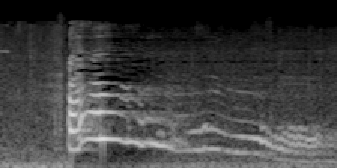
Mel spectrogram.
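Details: Pet Siberian Husky howling back while being called inside: a sudden loud onset, then a long drawn-out wail that slides downward and wavers up and down for nearly two seconds.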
